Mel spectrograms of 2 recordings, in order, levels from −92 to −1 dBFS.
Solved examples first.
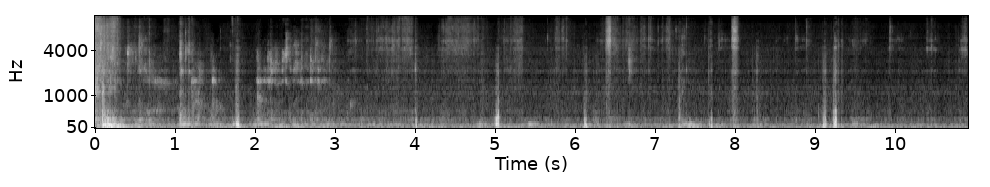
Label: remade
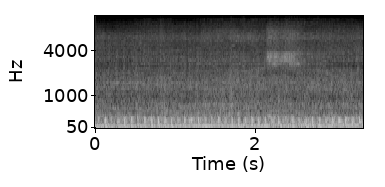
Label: remade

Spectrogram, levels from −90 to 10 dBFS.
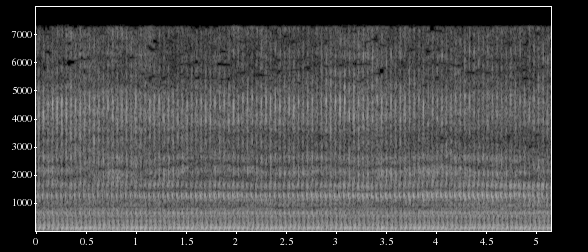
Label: recorded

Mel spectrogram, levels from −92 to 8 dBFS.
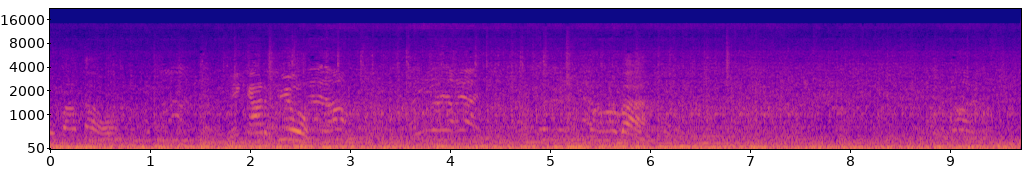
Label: remade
